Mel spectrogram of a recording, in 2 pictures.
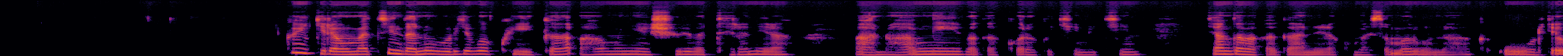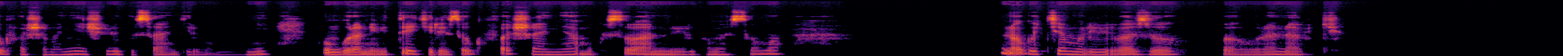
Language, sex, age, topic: Kinyarwanda, female, 25-35, education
